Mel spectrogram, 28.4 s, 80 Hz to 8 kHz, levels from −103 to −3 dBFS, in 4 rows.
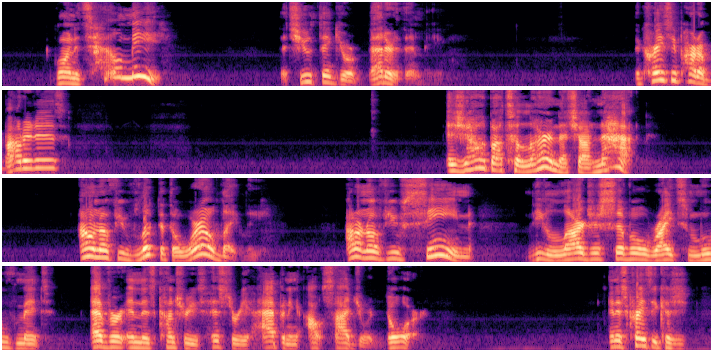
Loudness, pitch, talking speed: -16 LUFS, 160 Hz, 125 wpm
